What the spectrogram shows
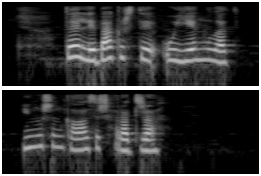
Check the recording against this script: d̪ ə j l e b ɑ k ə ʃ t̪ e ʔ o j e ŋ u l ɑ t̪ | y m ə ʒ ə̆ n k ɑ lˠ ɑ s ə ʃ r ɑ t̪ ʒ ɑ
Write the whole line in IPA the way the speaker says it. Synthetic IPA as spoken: t̪ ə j l e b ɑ k ə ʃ t̪ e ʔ u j e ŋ u l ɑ t̪ | y ŋ ə ʃ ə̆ n k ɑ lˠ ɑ s ə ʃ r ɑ t̪ ʒ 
